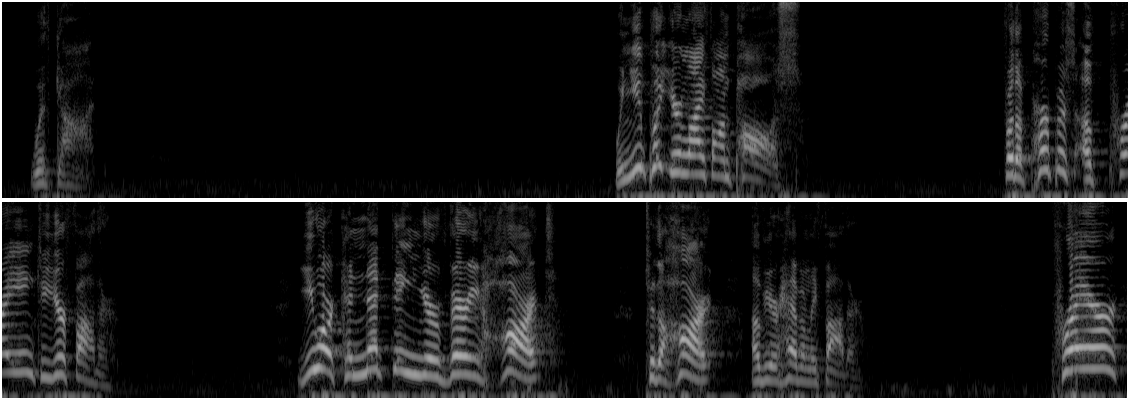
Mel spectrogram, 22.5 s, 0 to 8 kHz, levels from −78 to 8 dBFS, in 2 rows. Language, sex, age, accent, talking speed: English, male, 50-69, American, 85 wpm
